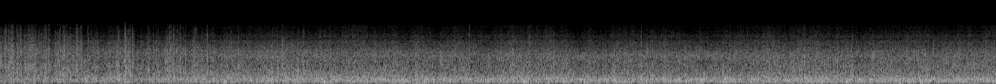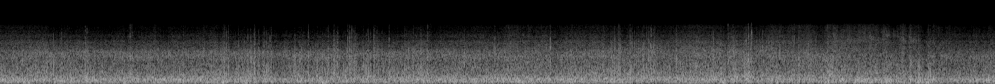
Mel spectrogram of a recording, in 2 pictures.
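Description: Wind rushes loudly past a small vehicle moving along a road.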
